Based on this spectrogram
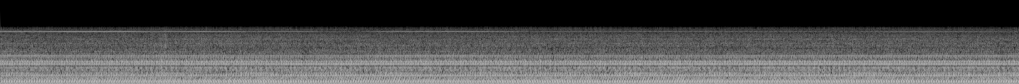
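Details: Candy GO4 127 DF washing machine on high-speed spin: a steady loud drone and humming whirr pulsing about three times a second from worn drum bearings, described as not that bad, just loud.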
